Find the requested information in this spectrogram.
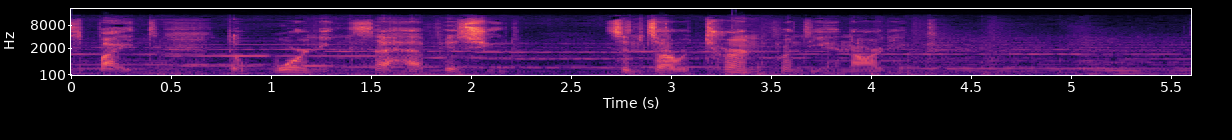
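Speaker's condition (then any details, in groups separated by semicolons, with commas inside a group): No condition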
